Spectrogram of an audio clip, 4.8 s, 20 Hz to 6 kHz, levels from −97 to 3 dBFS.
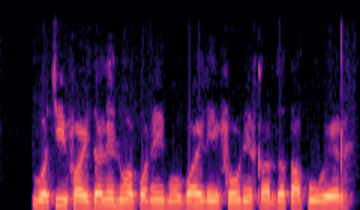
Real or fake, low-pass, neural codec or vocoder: real; 5.4 kHz; none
